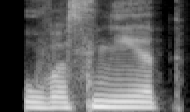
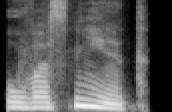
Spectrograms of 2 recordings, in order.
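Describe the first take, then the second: No difference in how they are said.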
